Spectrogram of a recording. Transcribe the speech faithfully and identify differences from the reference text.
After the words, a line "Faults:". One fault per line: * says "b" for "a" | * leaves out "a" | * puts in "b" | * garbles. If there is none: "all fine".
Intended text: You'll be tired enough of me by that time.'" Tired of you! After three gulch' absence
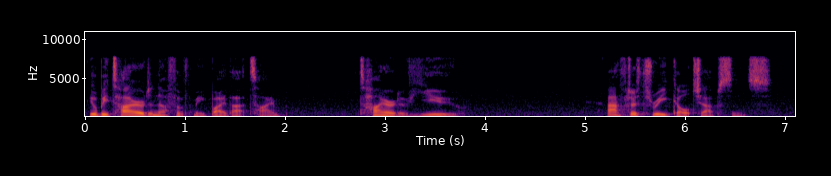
You'll be tired enough of me by that time.'" Tired of you! After three gulch' absence
Faults:
all fine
